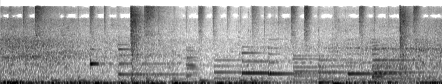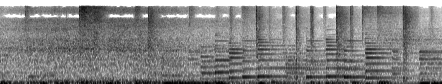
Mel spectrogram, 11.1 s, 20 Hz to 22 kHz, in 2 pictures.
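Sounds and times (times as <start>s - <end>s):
slow background melody: 0.0s - 11.0s.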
